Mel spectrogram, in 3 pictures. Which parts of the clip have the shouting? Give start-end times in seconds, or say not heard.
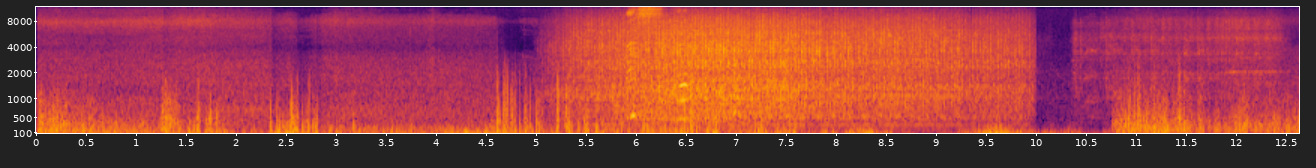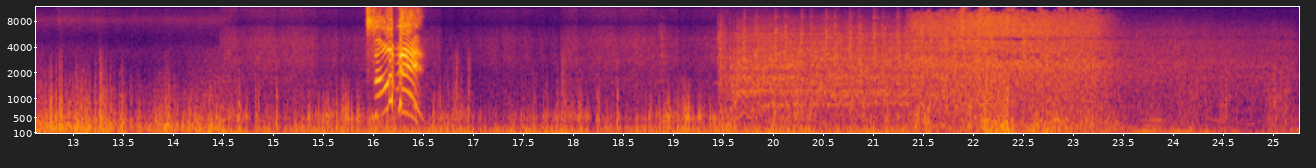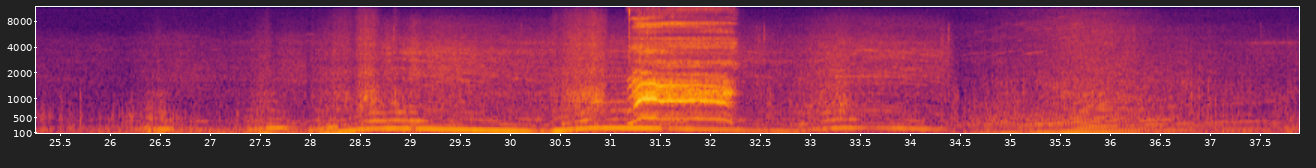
5.8-6.6, 15.9-16.5, 31.1-32.4.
